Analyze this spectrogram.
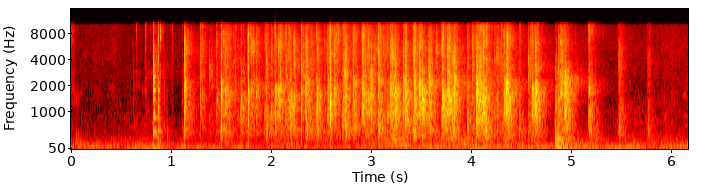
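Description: Several people in an audience murmur and chatter.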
